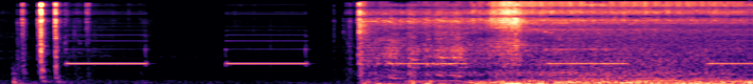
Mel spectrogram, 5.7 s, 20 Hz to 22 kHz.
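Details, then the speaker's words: 2000 Jeep Wrangler TJ after starter replacement: two chime tones, a brief crank, and the engine catches at once and settles into a steady, even idle; the new starter works normally. "There we go. She start it up. Like a champ."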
